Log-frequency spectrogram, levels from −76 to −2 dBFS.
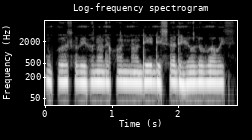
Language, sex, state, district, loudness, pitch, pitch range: Assamese, male, Assam, Hailakandi, -14 LUFS, 140 Hz, 140-145 Hz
